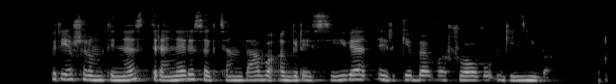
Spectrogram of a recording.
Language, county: Lithuanian, Vilnius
